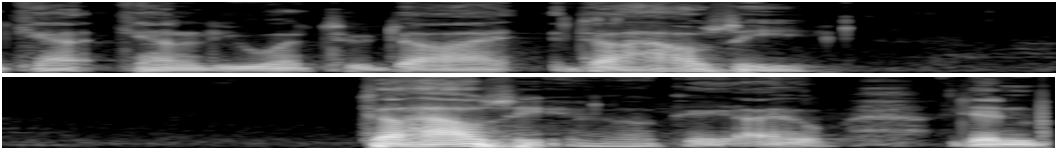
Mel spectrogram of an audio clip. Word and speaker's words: Dalhousie: Ellis earned her PhD from, how do you pronounce the university in Canada you went to, Dalhousie? Dalhousie, okay, I hope I didn't butcher it too bad.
